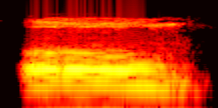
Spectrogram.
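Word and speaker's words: ॐ: That Om is a long vowel. It should not be pronounced short or too long. It only takes that much of time to pronounce. It must be pronounced only in that, for that time only.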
